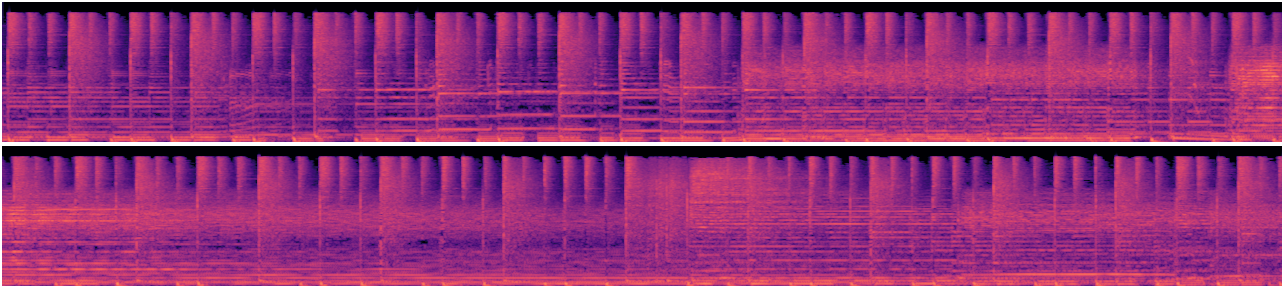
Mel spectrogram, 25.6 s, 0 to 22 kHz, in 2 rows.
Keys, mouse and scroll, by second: 17.0-22.1 drag, 22.1-25.6 ctrl+drag.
